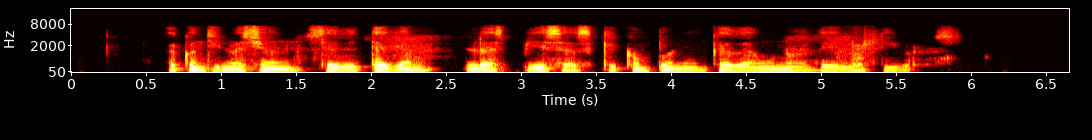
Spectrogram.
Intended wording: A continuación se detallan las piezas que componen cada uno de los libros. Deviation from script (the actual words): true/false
false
